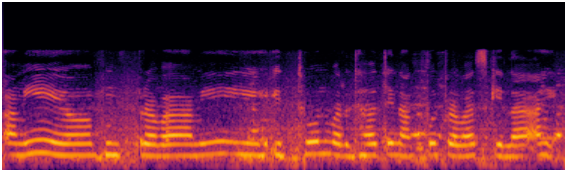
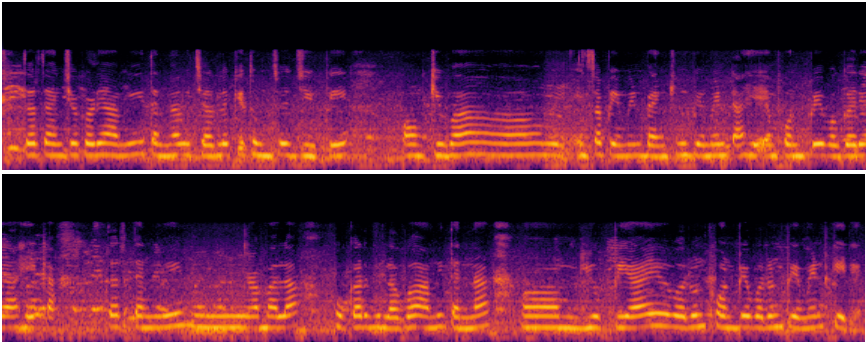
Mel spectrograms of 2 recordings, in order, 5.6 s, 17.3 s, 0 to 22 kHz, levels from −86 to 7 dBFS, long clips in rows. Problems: constant background noise, continuous background conversations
